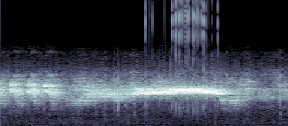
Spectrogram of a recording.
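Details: Canary kept as a pet gives a sustained high, buzzy rolling trill that swells louder in the middle and then fades slightly.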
